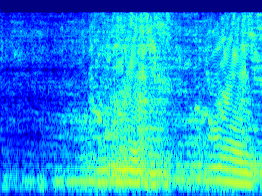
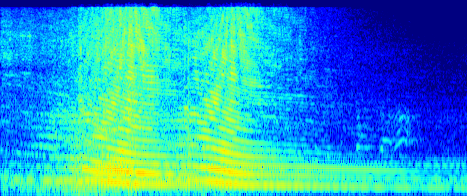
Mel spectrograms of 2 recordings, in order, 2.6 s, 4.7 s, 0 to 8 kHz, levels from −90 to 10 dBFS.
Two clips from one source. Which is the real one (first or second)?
second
